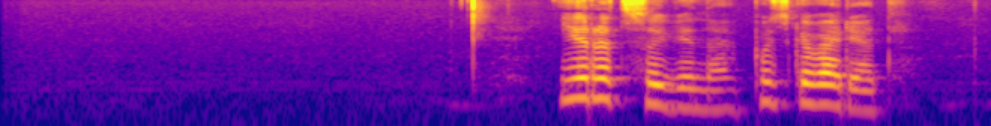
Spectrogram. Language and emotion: Russian, neutral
